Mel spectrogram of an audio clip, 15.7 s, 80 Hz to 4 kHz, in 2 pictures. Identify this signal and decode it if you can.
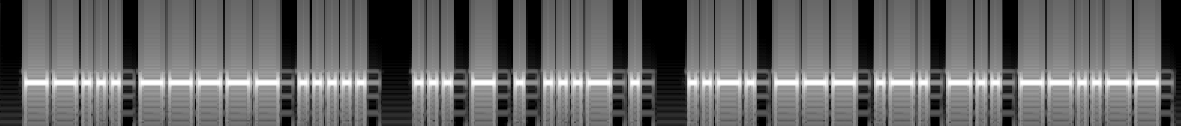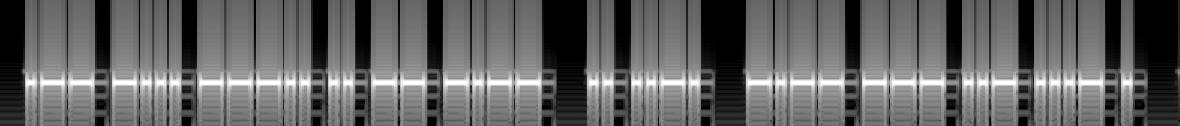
Morse code, heard as a keyed tone, about 25 wpm, 750 Hz. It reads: 705 STEVE FORD, WB8IMY IF YOUVE
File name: Archive / 25 WPM / 25WPM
